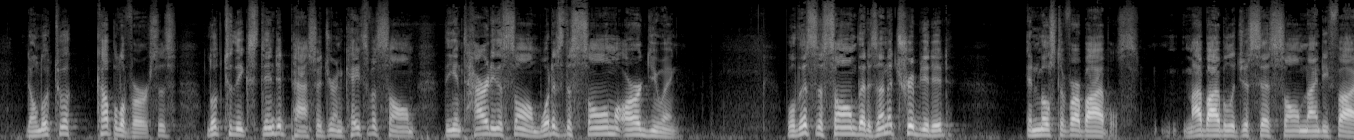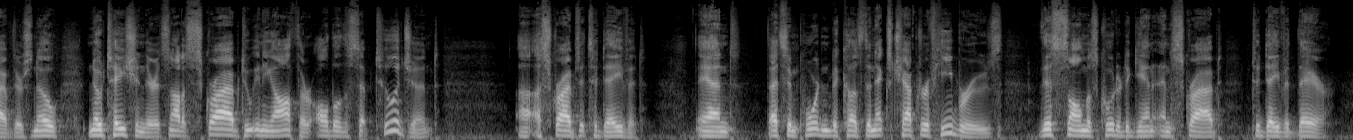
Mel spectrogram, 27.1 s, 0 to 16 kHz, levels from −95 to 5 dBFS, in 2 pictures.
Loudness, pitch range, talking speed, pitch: -25 LUFS, 115-145 Hz, 190 wpm, 130 Hz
